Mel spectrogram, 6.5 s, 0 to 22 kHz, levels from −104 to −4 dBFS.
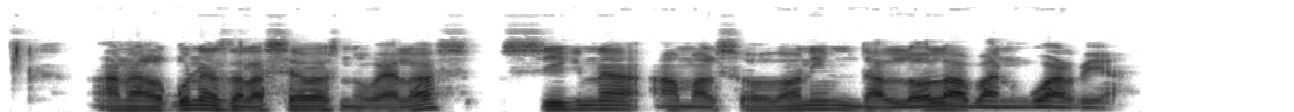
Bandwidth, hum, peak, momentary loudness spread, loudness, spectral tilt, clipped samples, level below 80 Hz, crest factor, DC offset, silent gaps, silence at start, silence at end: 7.6 kHz; none; -2 dBFS; 9 LU; -19 LUFS; -7.5 dB/octave; under 0.1%; -62 dBFS; 18 dB; under 0.1%; 0.35-0.43 s, 2.41-2.50 s; 0.05 s; 0.9 s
